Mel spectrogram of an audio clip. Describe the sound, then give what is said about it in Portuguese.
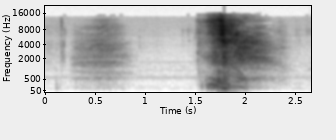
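A single loud sneeze: a breathy intake first, a short pause, then a forceful explosive burst. No one speaks. “Com esse espirro, encerramos o Jornal do Boris de hoje.”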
